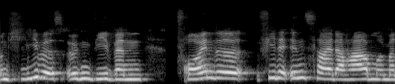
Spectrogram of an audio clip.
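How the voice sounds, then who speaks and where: Her voice is high-pitched. The woman speaks in a monotone, with flat intonation. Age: 20s. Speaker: aspiring author. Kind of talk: casual interview chat.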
